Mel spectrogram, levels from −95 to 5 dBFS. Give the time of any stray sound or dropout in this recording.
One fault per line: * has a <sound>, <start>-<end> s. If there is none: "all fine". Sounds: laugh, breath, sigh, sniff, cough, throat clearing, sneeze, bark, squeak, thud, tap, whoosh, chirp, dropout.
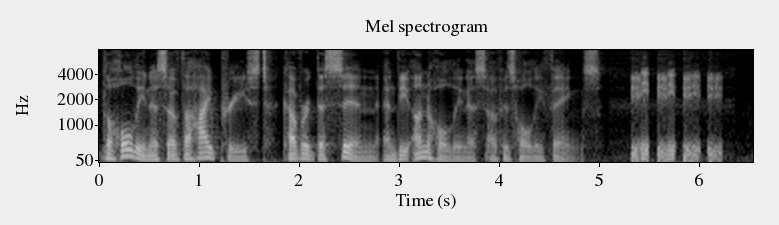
* has a laugh, 5.3-6.2 s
